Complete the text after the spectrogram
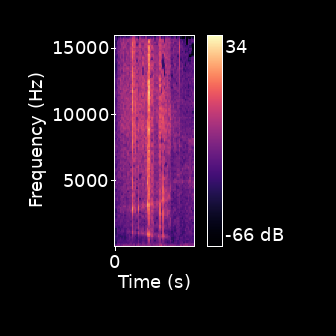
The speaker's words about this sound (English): A good train journey needs some snacks. Yum! I'm going to get a drink of water and this crunchy apple.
